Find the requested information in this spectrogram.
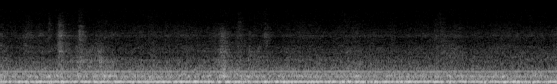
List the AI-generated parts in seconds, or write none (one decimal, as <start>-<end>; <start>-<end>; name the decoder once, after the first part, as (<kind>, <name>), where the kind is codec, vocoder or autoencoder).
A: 1.8-5.6 (vocoder, BigVGAN v2)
